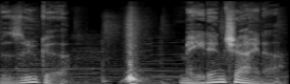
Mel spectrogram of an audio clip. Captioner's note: image whooshing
